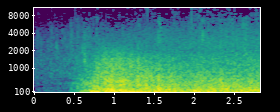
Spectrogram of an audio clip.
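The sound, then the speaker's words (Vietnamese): Heavy rain and thunder lash against a café's floor-to-ceiling window in a sudden afternoon downpour. A dense, low rumbling roar swells in after a brief quiet moment and then holds loud and steady. “mưa to bất chợt đổ xuống hắt vào cửa sổ sát đất, phát ra âm thanh chói tai.”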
